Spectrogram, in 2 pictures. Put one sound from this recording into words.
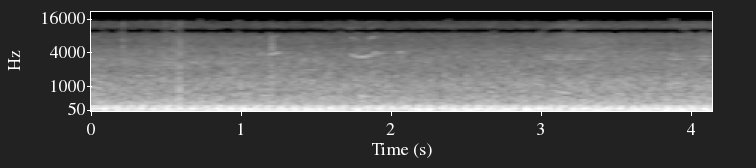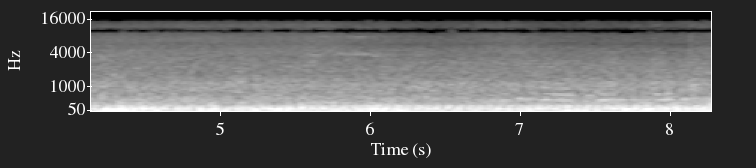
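City traffic hums nearby.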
